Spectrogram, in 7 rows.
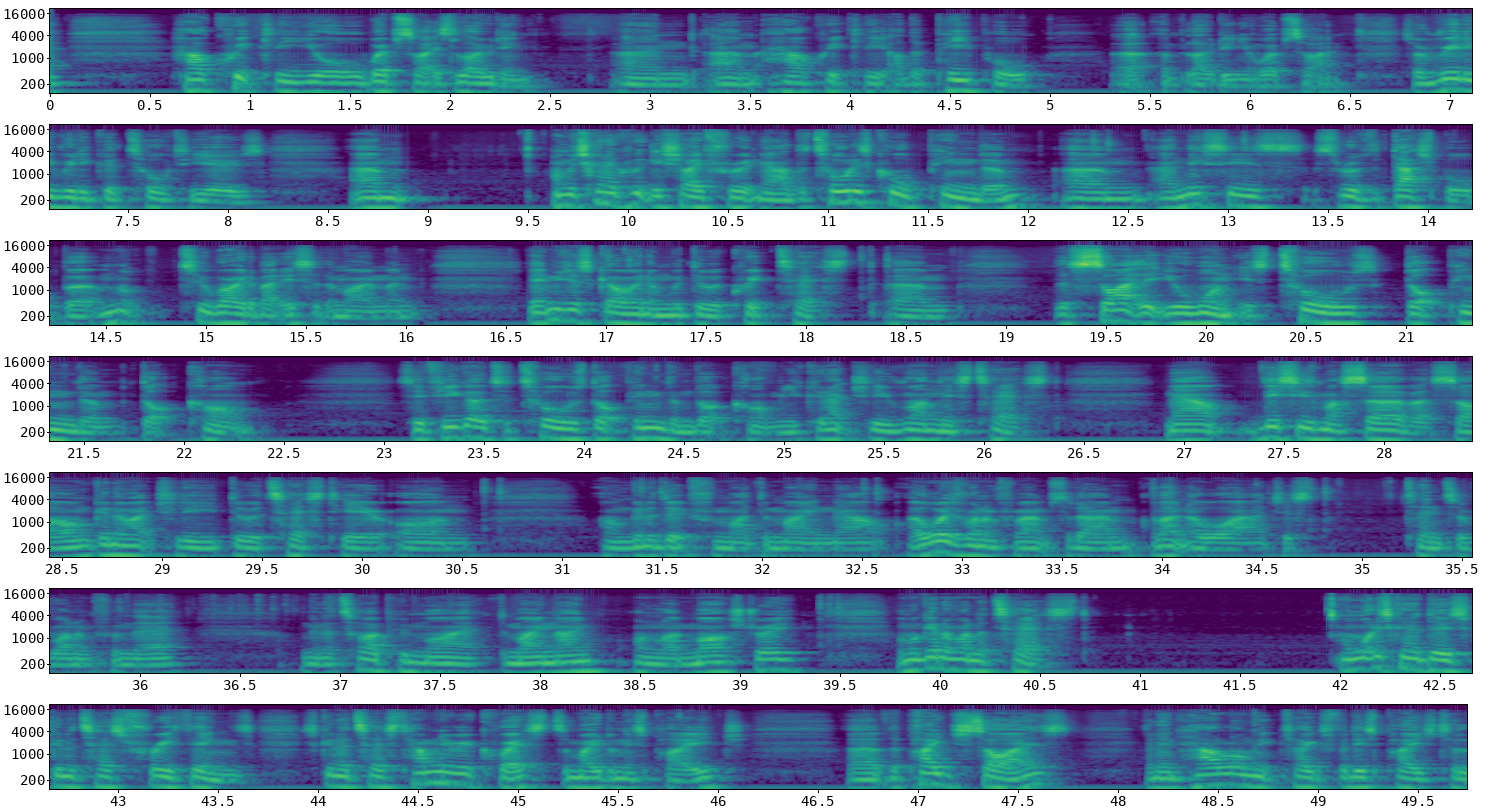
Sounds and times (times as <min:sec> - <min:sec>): Speech: 0:00.0 - 0:22.4, 0:23.1 - 0:30.6, 0:31.2 - 0:40.8, 0:42.0 - 0:49.7.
